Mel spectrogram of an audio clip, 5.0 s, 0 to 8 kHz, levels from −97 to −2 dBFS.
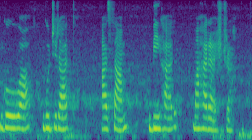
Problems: background sounds at intervals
